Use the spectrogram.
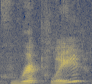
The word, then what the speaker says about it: griply: in a box they're called griply rhymes with ripley like ripley's believe it or not but they're called griply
